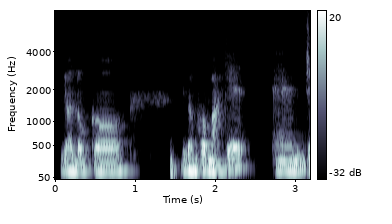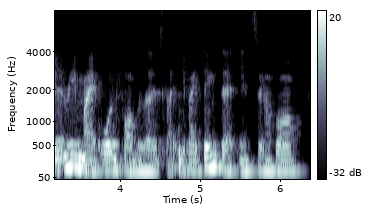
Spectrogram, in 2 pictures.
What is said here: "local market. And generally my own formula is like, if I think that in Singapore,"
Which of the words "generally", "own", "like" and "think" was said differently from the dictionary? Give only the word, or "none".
think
